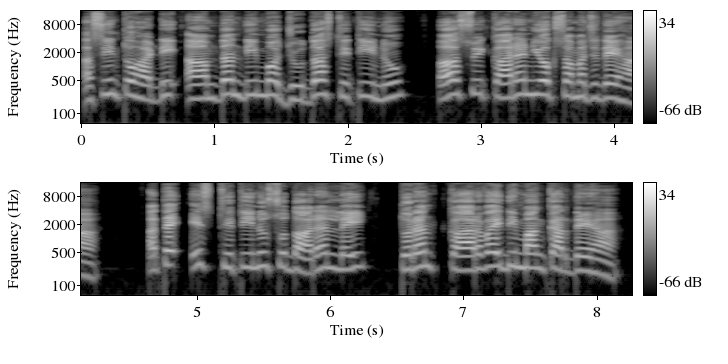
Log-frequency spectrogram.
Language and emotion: Punjabi, angry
